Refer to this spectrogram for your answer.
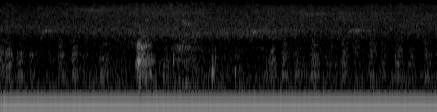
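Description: Steady, breathy hissing from snakes runs throughout, with a few short louder puffs rising out of the continuous airy noise. No one speaks.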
